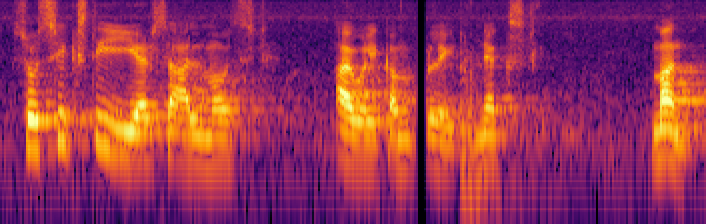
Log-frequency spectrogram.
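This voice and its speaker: In a room with audible echo, a man speaks very slowly at a fairly high pitch. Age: 80s+. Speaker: psychologist. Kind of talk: conference talk.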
